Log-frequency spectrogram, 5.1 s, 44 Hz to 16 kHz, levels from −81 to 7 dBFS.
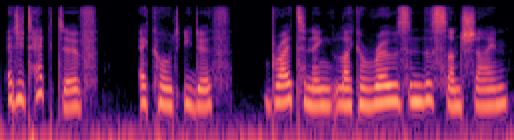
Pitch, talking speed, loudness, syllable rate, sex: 205 Hz, 130 wpm, -17 LUFS, 4.7 syllables/s, female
